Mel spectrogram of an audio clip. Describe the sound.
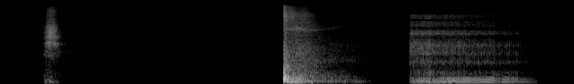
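A person imitates snoring: a quick sharp puff, then two drawn-out, rasping snorts, the second buzzy and sustained. Fairly loud, with no talking.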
